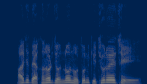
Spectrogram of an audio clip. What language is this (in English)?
Bangla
